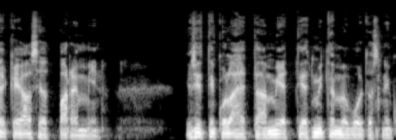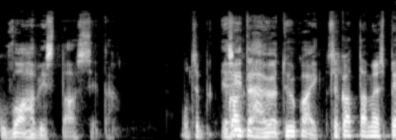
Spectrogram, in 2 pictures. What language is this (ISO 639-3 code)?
fin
